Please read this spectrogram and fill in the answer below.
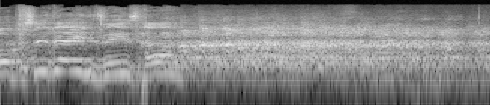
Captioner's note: audience laughing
